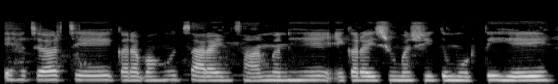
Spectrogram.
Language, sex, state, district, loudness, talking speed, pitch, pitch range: Chhattisgarhi, female, Chhattisgarh, Sarguja, -19 LUFS, 160 wpm, 195 Hz, 190-200 Hz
